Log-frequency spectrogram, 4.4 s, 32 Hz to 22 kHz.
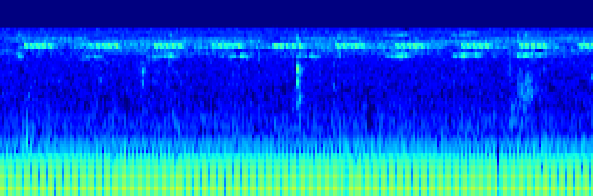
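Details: Cricket calling in the wilderness of eastern Botswana, recorded at 02:30 at night in May: high, bright chirps repeated several times a second in a steady pulse, with a second fainter caller and a constant low rumble beneath.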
